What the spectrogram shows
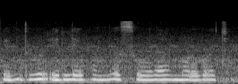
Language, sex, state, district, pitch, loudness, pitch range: Kannada, female, Karnataka, Koppal, 215 Hz, -13 LUFS, 210-225 Hz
